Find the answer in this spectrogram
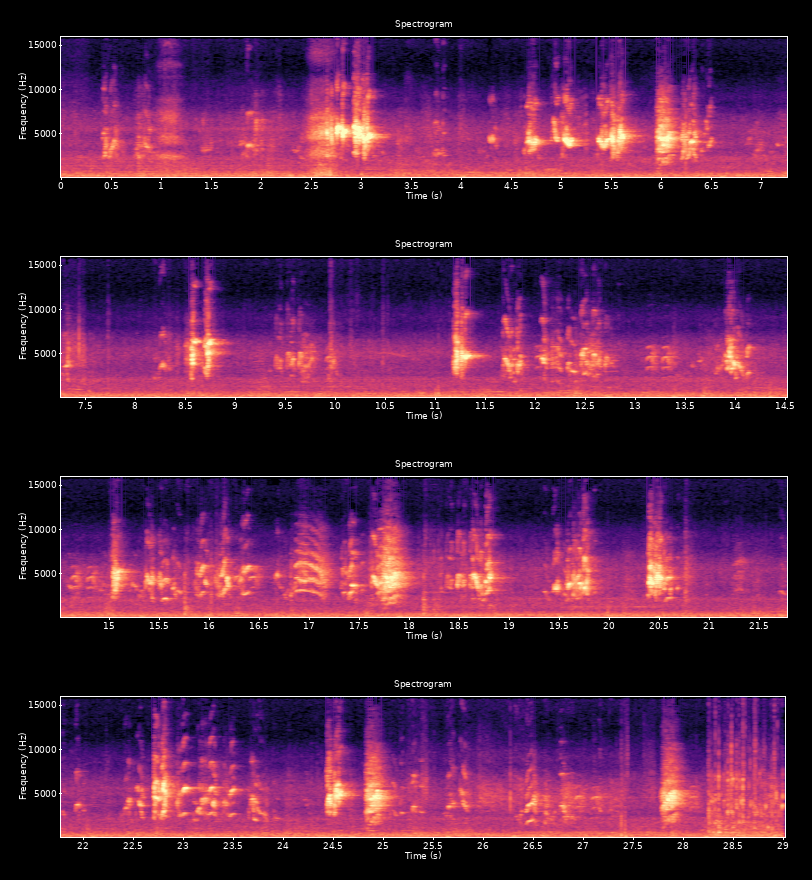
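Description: Caged pet birds chirping: many short, high calls, some in quick runs, coming every second or two.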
